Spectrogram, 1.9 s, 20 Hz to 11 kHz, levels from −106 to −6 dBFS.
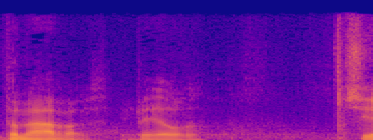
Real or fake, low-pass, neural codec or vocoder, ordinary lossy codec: fake; 9.9 kHz; codec, 16 kHz in and 24 kHz out, 0.8 kbps, FocalCodec, streaming, 65536 codes; MP3, 64 kbps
